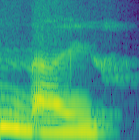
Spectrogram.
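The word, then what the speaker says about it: knife: word है यह है नाइफ नाइफ में के साइलेंट होता है ठीक है नाइफ का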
